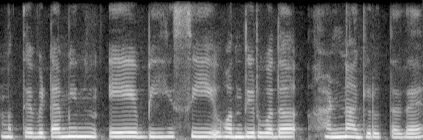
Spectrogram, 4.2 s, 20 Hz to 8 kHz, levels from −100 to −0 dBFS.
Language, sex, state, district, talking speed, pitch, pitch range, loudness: Kannada, female, Karnataka, Bijapur, 100 wpm, 230 Hz, 225-235 Hz, -11 LUFS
